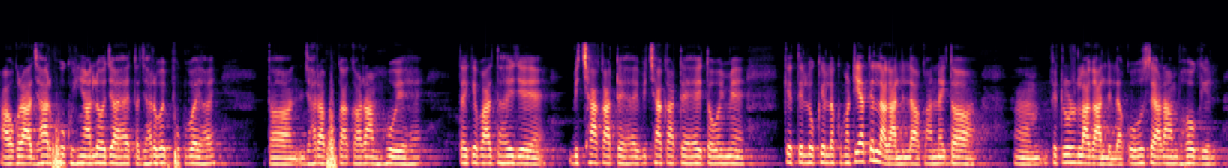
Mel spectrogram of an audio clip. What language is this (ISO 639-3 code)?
mai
